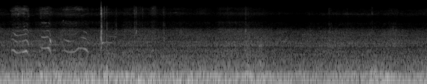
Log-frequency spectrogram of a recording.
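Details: Shiba Inu Baku, lovesick and crying out for a female, gives a few quick wavering whimpers at the start, then falls quiet while a constant low mechanical rumble fills the rest.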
